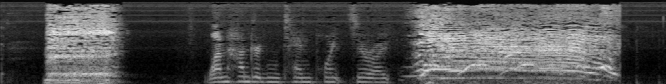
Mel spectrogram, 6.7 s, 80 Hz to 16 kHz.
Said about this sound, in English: 110.0. That's the second loudest burp in the history of the world.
